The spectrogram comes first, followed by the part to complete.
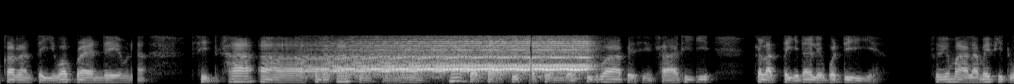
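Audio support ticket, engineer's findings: Hard-edged silent holes at 1.32–1.38 s (60 ms, fits three 20 ms packets) and 5.30–5.32 s (20 ms): packet loss filled with silence, lost packets replaced by silence.

Feedback howl from 2.95 to 6.32 s, a tone near 700 Hz with the loop repeating about every fifth of a second, peaking about 9 dB over speech. Acoustic loop between two devices on the call; the 4 kHz telephone band of the G.711 path is audible underneath.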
